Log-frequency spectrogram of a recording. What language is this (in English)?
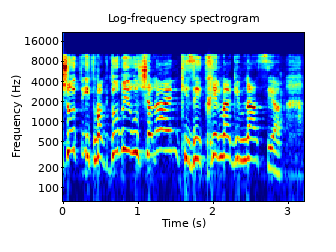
Hebrew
